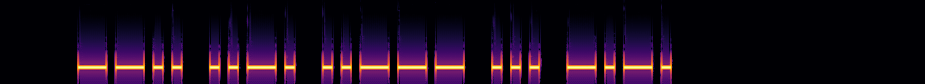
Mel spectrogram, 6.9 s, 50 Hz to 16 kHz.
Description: Morse code, heard as a keyed tone, about 17 wpm, 700 Hz. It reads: ZF2SC
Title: Call Signs Repeated 3x - 17wpm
